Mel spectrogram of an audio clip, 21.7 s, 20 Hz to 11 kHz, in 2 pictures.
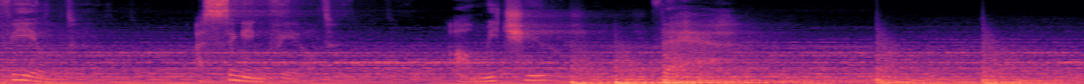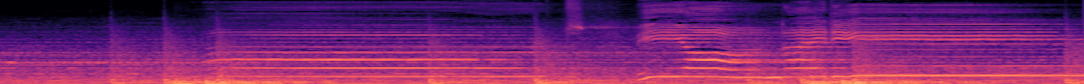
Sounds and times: Music: 0:00.0 - 0:21.6
Male singing: 0:13.0 - 0:21.6.

